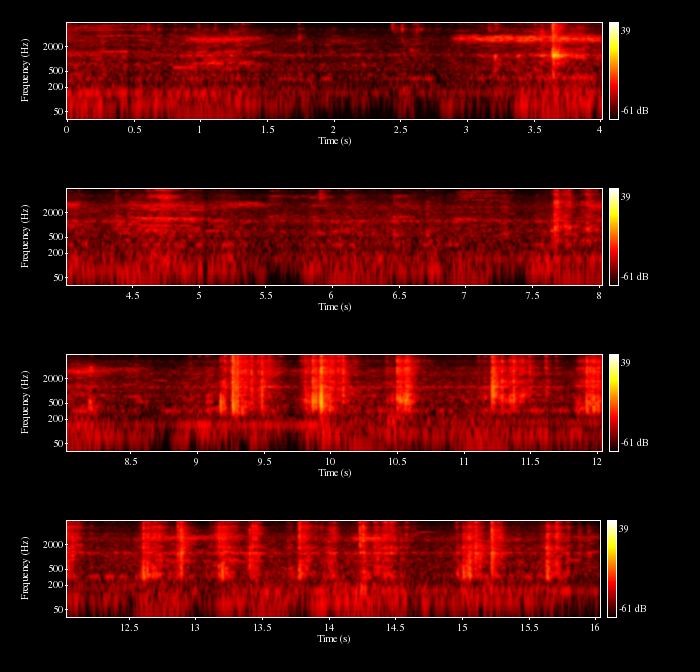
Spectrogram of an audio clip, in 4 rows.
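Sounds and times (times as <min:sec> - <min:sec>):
biting and chewing crunches: 0:07.6 - 0:08.3, 0:09.0 - 0:16.0.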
